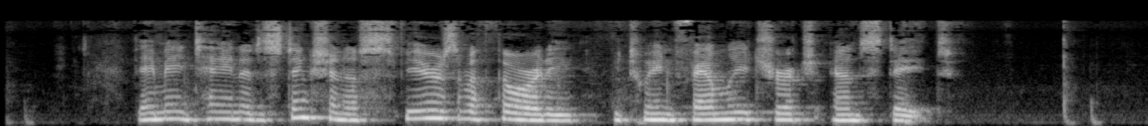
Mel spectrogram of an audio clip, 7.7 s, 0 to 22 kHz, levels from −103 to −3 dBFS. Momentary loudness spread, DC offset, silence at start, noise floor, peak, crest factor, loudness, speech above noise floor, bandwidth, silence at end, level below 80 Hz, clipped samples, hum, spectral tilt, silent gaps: 9 LU; under 0.1%; 0.9 s; -68 dBFS; -6 dBFS; 16 dB; -22 LUFS; 47 dB; 12 kHz; 0.35 s; -66 dBFS; under 0.1%; none; -5 dB/octave; none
